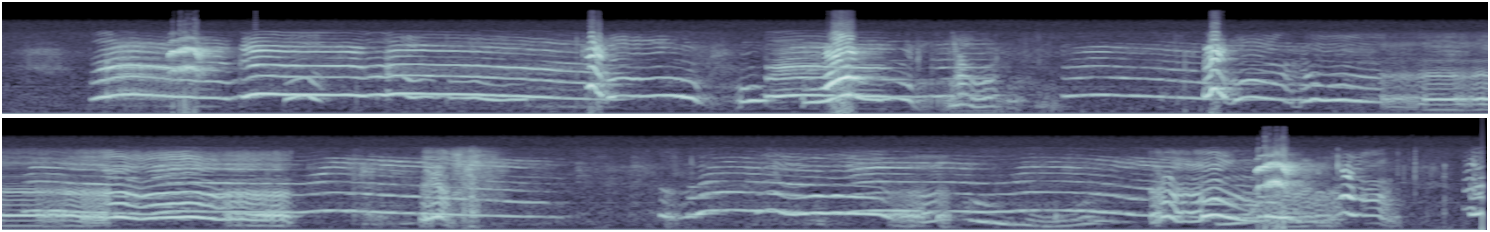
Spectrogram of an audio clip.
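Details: Two pet dogs howl excitedly after their owner says "Run Guy run": long overlapping wavering howls, rising and falling, with brief breaks and a few sharp clicks, sustained through most of the stretch.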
